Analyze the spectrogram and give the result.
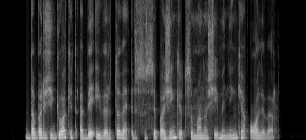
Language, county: Lithuanian, Kaunas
